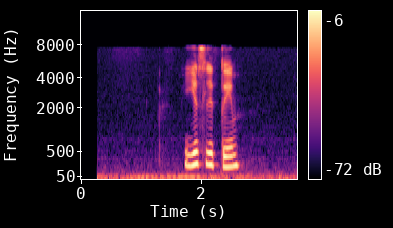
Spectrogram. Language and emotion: Russian, neutral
